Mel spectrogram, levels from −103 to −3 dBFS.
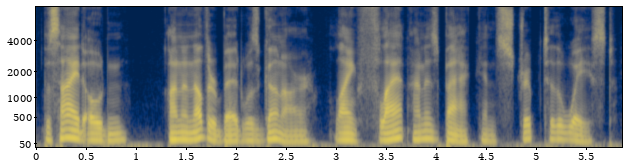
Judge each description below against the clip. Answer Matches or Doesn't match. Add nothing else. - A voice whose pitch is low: Matches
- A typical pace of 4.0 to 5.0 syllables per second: Matches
